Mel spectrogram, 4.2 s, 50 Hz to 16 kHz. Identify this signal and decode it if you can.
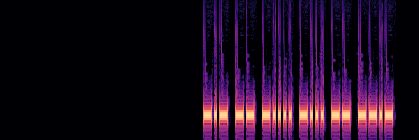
Morse code, heard as a keyed tone, about 46 wpm, 700 Hz. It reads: KM6BMQ
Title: USA Call Signs - 6 Characters - 45wpm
